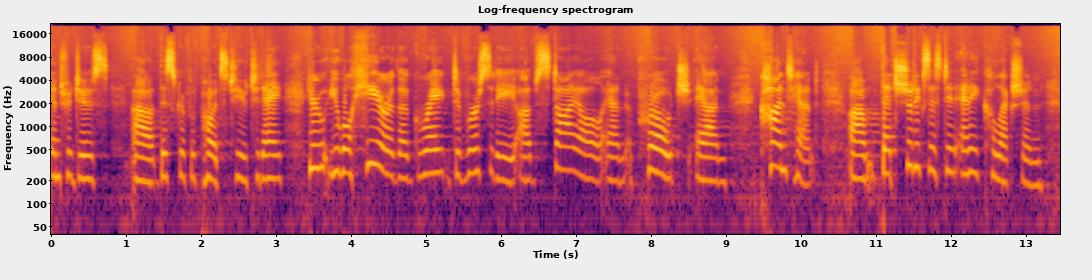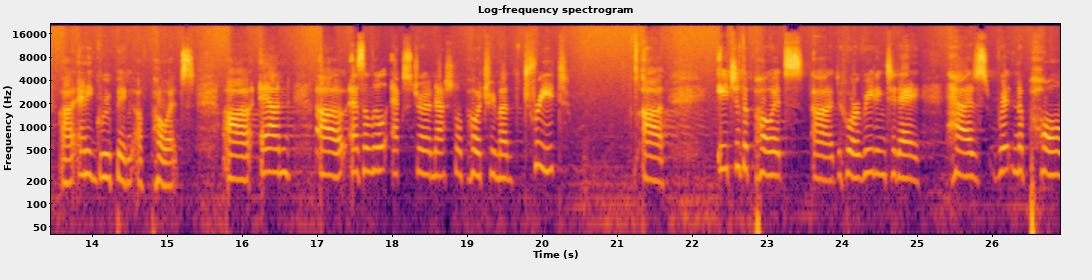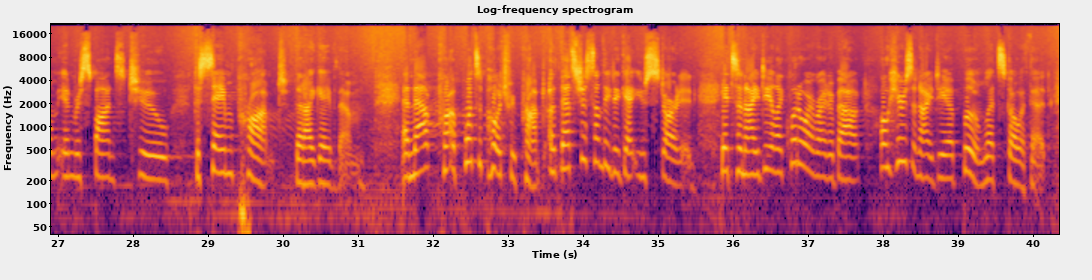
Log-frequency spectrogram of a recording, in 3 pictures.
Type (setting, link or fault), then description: setting, live audience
